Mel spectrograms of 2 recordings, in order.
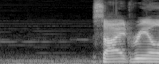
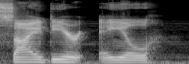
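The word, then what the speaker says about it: sidereal: Side reel is pronounced as side dear ale.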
